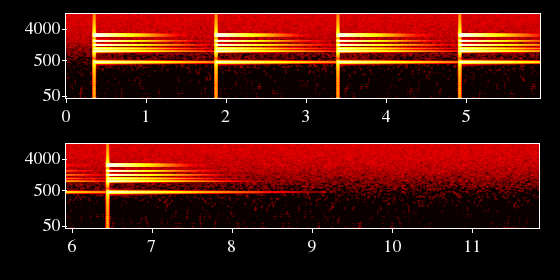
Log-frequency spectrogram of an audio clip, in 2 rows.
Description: Clock strike, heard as a bell. 5. Five o'clock.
